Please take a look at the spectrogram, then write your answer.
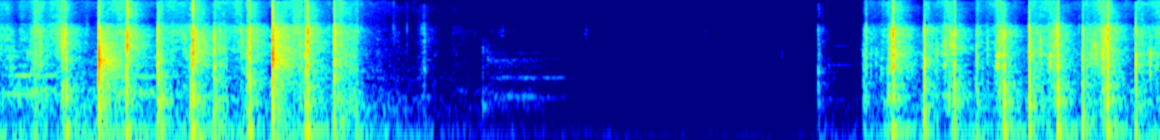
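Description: Tarot cards shuffled by hand in quick riffling bursts, close and crisp, stopping for about two seconds of silence before the shuffling resumes.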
